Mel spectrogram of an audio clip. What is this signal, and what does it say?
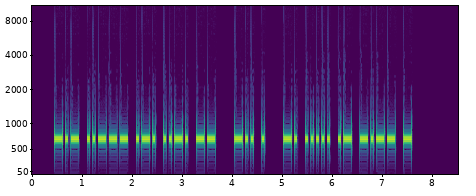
Morse code, heard as a keyed tone, about 22 wpm, 700 Hz. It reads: K2RFM DE N5AYT
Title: USA Callsign DE Callsign - 5 Characters - 22wpm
